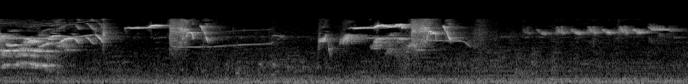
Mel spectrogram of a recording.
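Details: Chích chòe than bông, the white-rumped shama, delivers two loud bursts of whistles and sharp sweeping notes separated by a quiet pause, then a softer run of quick high trilled notes.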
